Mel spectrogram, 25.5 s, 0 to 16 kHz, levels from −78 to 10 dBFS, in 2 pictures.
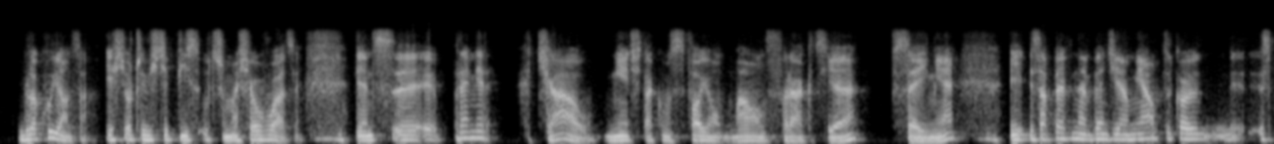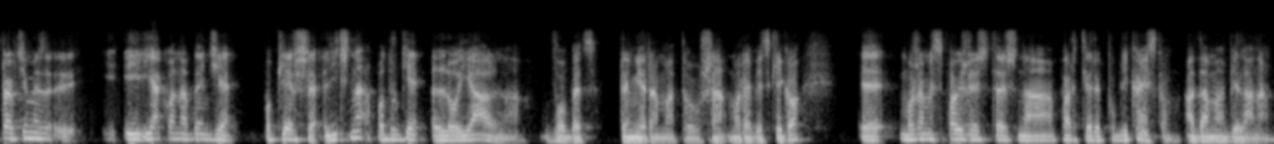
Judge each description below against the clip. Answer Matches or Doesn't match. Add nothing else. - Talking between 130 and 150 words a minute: Doesn't match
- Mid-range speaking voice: Doesn't match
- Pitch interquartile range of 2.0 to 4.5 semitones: Doesn't match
